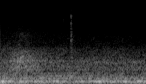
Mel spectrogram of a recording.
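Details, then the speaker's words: After a dealer lubricated the dust boots on the suspension struts with WD-40, there is steady low road rumble while driving. The earlier frightening squeak from the trunk area is gone, and the suspension sounds quiet and healthy. "в общем обычная вэдэшкой смазали все весь звук прошел"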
